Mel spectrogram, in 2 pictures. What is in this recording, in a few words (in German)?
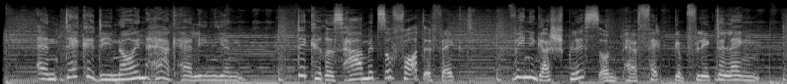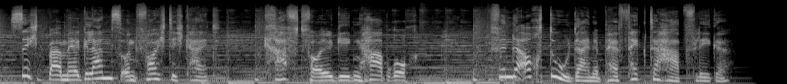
Werbung Beauty; voice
